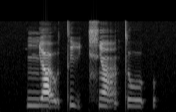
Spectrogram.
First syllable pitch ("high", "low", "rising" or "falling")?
falling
